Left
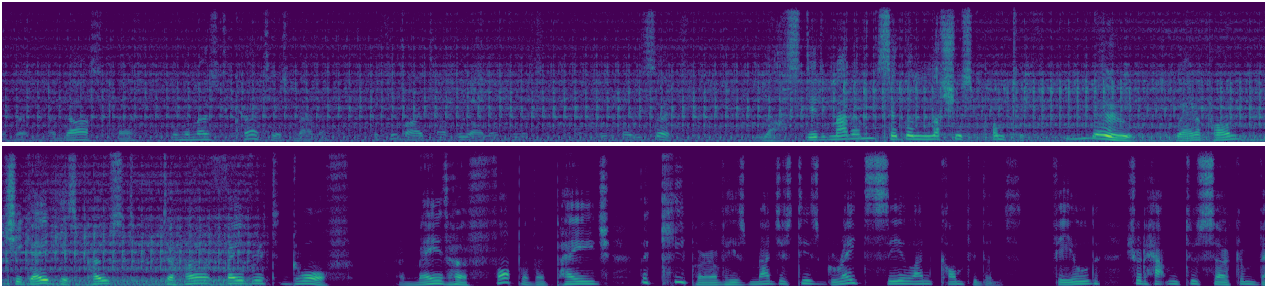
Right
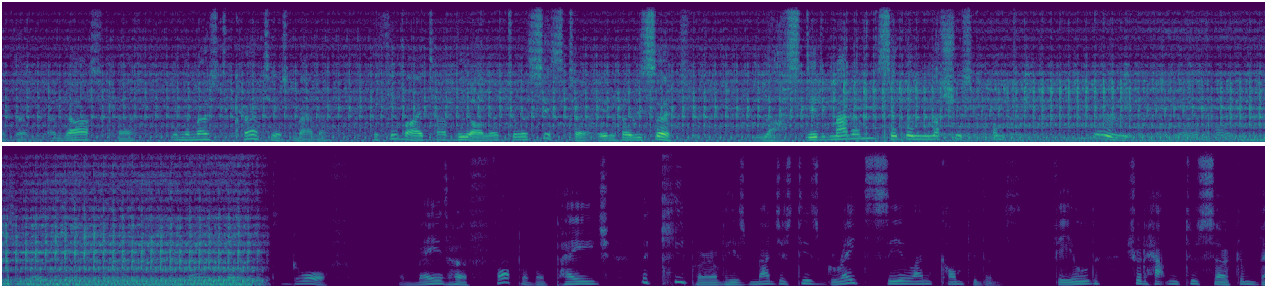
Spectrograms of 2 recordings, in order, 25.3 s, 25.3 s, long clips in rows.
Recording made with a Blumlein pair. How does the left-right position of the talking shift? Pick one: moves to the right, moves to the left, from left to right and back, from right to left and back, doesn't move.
moves to the left.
